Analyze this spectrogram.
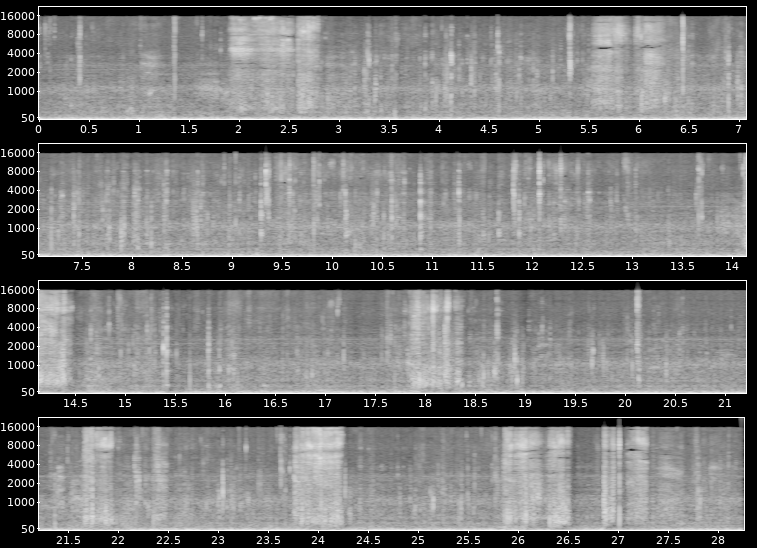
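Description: Close-miked eating of sticky Buldak fire-chicken noodles: steady wet chewing, broken about eight times by short loud slurps. A steady low hum lies under it all.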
